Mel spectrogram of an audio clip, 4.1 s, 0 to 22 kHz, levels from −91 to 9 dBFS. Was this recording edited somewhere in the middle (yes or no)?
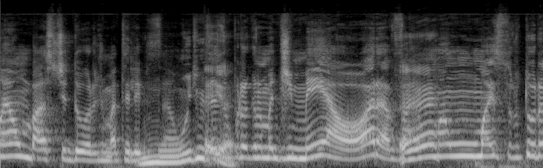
yes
